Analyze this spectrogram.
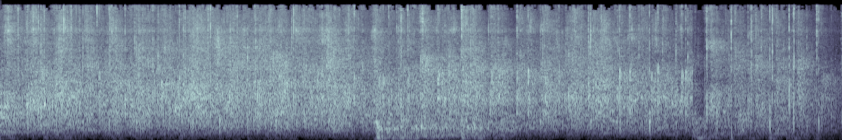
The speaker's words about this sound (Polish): Dziewczyny, pięknie Wam dziękuję za Wasze prace. Po prostu jesteście wielkie. Kocham Was. Wielkie brawa.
